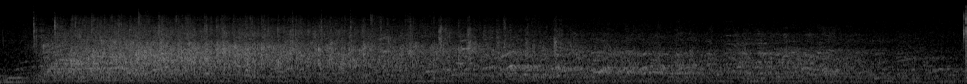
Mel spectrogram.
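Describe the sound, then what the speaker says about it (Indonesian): A congregation applauds during a church sermon, a broad burst of clapping that swells quickly, then fades slowly and steadily, heard from a moderate distance. "Ini waktunya tepuk tangan."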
